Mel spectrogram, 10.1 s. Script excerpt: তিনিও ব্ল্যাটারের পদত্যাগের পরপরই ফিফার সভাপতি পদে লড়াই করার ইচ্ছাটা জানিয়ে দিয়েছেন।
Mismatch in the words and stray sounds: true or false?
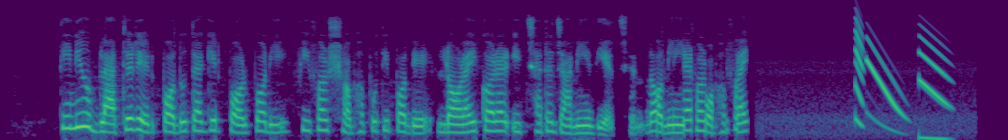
true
